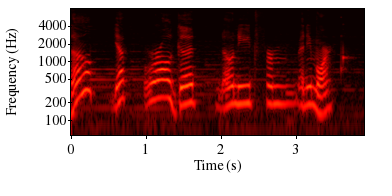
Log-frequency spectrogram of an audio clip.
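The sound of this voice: Over clear music in the background, a man puts on a squeaky, high-pitched character voice, speaking at a fairly slow pace with lively intonation.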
